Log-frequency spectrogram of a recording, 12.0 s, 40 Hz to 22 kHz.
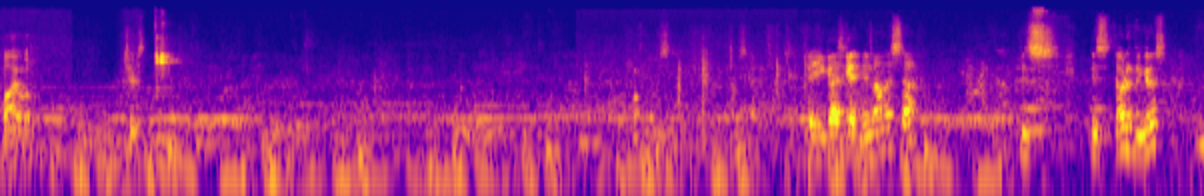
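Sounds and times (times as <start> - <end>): music with deep bass: 0.0 - 10.5
glass bottles clinking: 1.5 - 1.8.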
